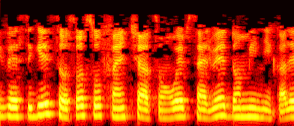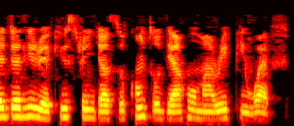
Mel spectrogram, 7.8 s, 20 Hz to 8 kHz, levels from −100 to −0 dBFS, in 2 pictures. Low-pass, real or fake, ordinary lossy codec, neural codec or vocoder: 7.2 kHz; real; MP3, 24 kbps; none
